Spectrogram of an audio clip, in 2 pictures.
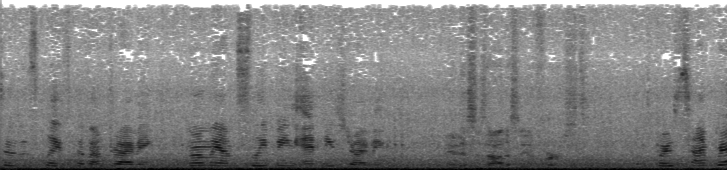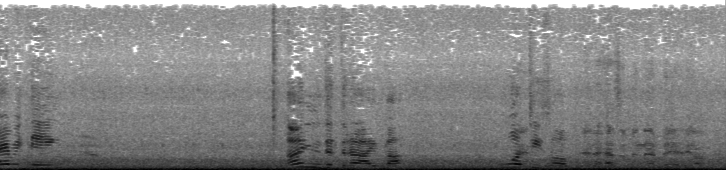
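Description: Steady low engine and road rumble inside the cab of a moving truck on the road, with voices talking over it.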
